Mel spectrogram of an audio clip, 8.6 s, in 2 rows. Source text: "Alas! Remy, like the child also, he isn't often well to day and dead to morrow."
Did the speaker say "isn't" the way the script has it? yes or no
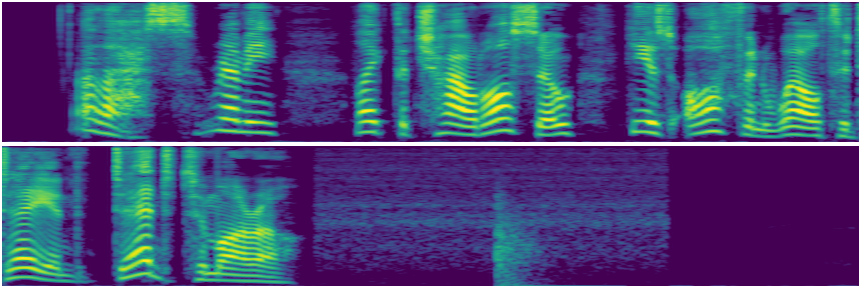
no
